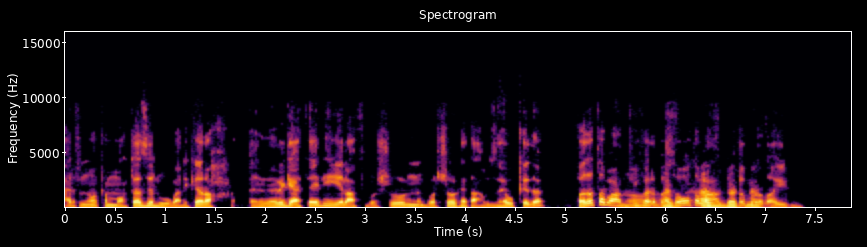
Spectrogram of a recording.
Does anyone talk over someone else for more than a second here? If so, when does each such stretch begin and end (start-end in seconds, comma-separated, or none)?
5.6-7.1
